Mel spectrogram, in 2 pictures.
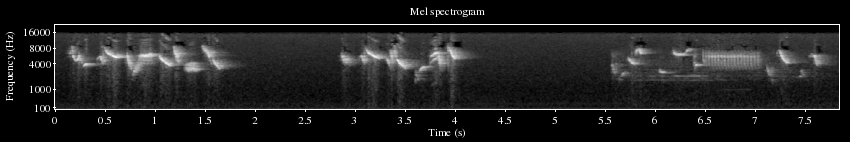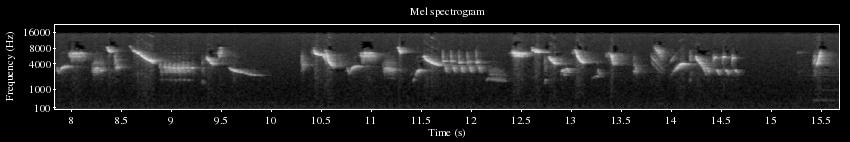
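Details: Yellow-fronted canary in lively natural song: repeated bursts of rapid, high twittering with sweeping notes, short pauses between phrases, and a longer buzzy, trilled passage in the middle.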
